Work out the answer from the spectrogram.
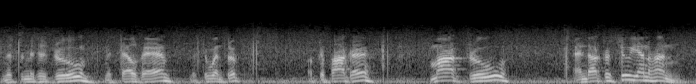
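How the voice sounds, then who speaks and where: An actor playing a brisk, suspicious, no-nonsense police sergeant in 1940s radio mystery style, with a businesslike, probing manner. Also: male voice, medium pitch, expressive, natural voice. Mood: commanding, brisk. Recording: noisy dull 1940s radio recording.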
